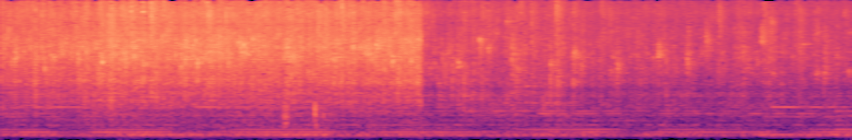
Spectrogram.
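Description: Hot oil sizzling around paneer tikka skewers shallow-frying in a nonstick pan. The sizzle cuts off suddenly about four seconds in, leaving faint scattered crackles.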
